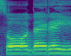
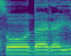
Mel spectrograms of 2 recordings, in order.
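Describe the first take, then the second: The two takes are said the same way.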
